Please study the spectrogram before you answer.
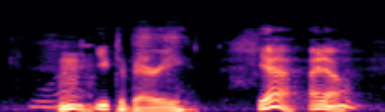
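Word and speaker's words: Göteborg: would say Gothenburg but what I discovered the swedes pronounce it as YouTuber Utah Berry yeah I know it's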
